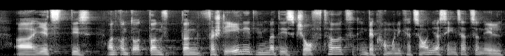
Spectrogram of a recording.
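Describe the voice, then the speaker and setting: At a moderate pace, a man talks in a medium pitch with a dark, mellow tone. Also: fairly even intonation. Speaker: podcast host. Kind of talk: podcast interview.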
